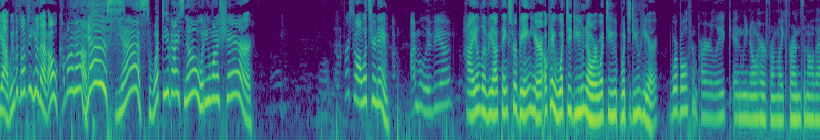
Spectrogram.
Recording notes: live from the Chart House in Lakeville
